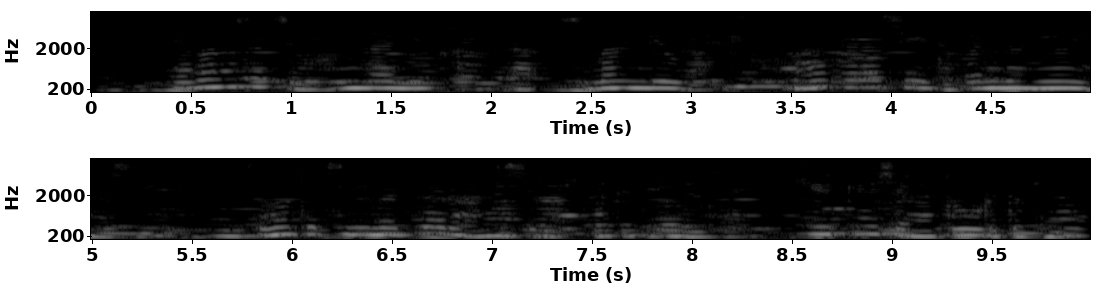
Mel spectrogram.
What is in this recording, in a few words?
female live rec; SiSEC10; underdetermined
